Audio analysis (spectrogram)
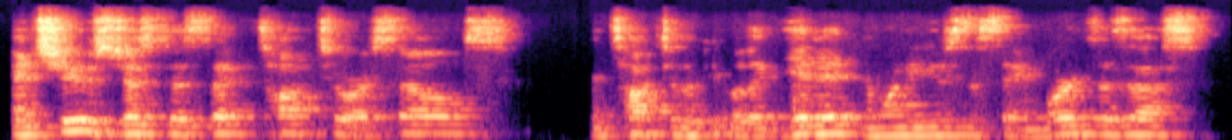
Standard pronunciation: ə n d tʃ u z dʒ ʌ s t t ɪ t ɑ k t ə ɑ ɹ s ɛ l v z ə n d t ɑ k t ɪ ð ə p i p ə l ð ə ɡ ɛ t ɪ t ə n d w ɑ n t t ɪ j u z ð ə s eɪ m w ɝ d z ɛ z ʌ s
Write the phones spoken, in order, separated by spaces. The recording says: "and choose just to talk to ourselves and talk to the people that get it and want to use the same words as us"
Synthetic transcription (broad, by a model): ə n tʃ u z dʒ ʌ s t s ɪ t ɑ k t ə ɑ ɹ s ɛ l v z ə n t ɑ k t ɪ ð ə p i p l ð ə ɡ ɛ t ɪ t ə n w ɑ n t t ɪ j u z ð ə s eɪ m w ɝ d z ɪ z ʌ s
